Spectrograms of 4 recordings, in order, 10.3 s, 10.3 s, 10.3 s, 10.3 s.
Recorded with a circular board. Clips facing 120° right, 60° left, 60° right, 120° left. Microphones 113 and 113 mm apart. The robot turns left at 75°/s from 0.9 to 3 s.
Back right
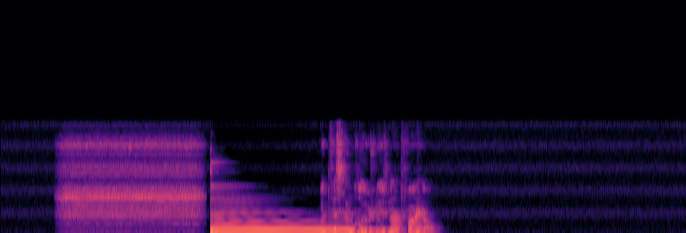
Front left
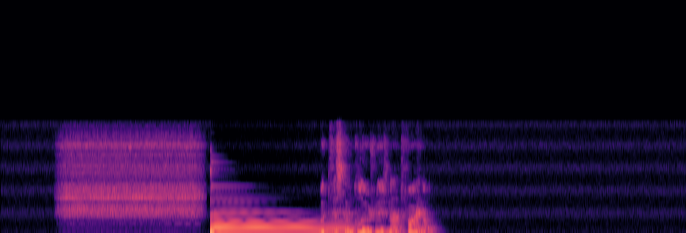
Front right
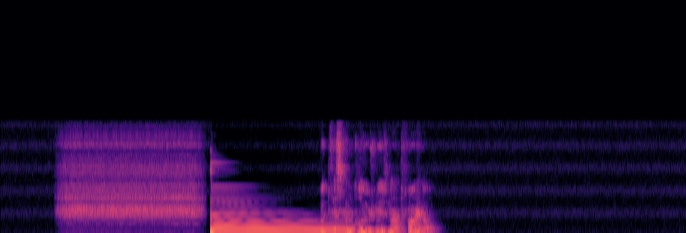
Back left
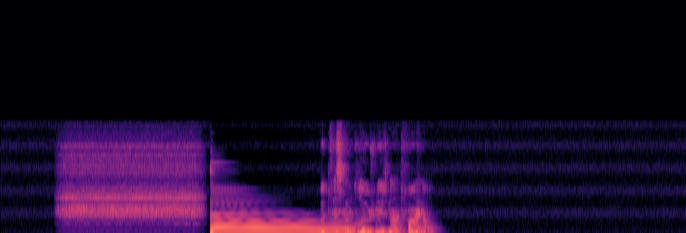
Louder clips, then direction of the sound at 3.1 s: Front left 3 dB, back left 2 dB; 35° left.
